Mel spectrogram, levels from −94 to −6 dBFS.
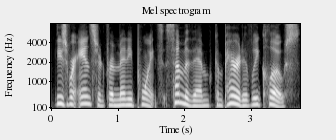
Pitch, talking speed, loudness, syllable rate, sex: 205 Hz, 175 wpm, -18 LUFS, 6.3 syllables/s, female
